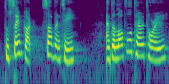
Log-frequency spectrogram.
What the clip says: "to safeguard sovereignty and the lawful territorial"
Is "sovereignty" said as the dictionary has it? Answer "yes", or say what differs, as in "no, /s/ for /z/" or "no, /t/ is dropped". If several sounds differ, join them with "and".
no, /ɹ/ is dropped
